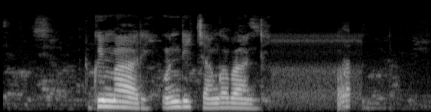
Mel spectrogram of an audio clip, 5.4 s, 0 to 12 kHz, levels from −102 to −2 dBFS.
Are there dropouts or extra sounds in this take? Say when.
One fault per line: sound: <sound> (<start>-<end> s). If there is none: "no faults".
sound: laugh (4.2-4.4 s)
